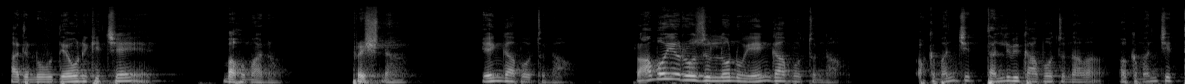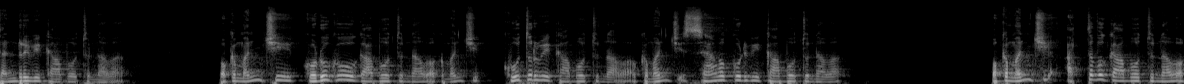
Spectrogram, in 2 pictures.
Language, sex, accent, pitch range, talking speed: Telugu, male, native, 130-185 Hz, 90 wpm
